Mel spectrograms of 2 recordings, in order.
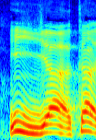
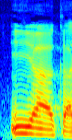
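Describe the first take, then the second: First: The y sound is doubled and held. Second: The y sound is single and short. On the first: Only you we worship. The speaker calls it right. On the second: Your sunlight we worship. The speaker calls it wrong.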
